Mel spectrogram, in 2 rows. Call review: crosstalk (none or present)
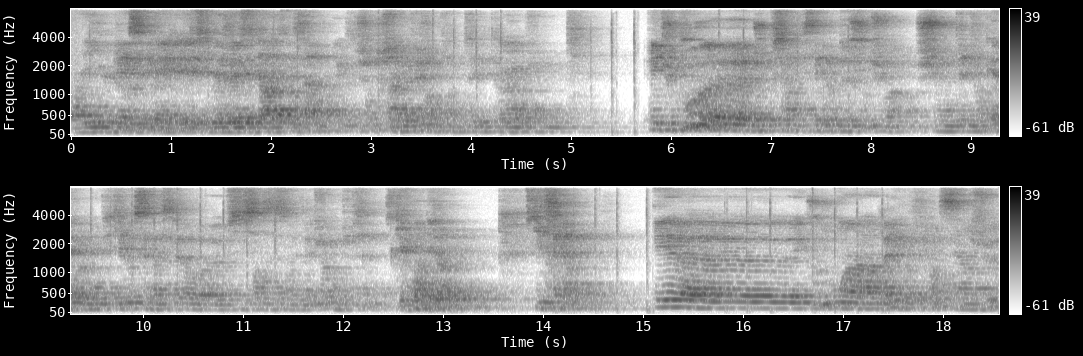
present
